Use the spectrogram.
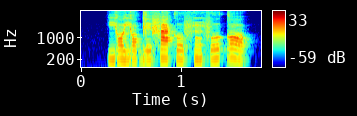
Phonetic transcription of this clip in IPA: j ɔ˨ j ɔ˨ ɡ e˨ f a˧ k o˨ f ũ˨ f o˨˦ ɡ ɔ˦˨

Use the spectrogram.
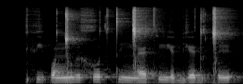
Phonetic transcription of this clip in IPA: fʲ e p ɒ ŋ͡ǀ u ə̯ x o t͡s t̪ i ŋ͡ǀ æ t͡s mʲ æ bʲ æ d u ǀ e

